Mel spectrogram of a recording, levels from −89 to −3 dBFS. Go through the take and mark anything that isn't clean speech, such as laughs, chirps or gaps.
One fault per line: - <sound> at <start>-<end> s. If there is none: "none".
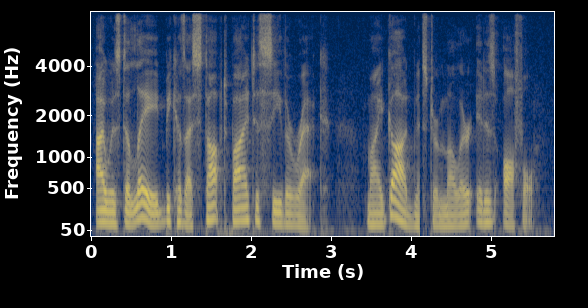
- dropout at 4.1-4.1 s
